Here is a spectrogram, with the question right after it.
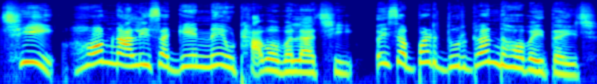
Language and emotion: Maithili, disgusted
